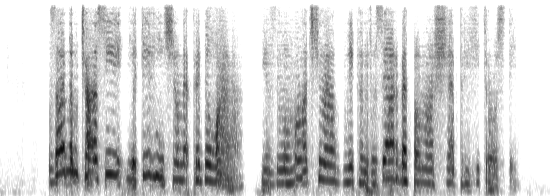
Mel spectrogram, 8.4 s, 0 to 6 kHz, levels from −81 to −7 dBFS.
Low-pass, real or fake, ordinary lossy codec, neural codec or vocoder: 5.4 kHz; fake; none; codec, 44.1 kHz, 0.9 kbps, DAC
